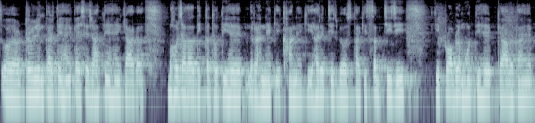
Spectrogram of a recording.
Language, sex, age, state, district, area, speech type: Hindi, male, 18-30, Uttar Pradesh, Jaunpur, urban, spontaneous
